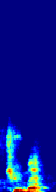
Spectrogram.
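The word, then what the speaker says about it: Kyme: In Aeolus, we have Kima, or Kume, some people would like to pronounce it, and which is more fitting in Greek, Kume.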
